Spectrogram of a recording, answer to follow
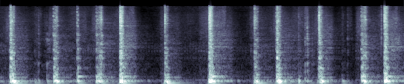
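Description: Guitar strummed in a steady, even rhythm of about four strokes a second, the chord ringing between strokes; the strumming hand keeps a constant motion.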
